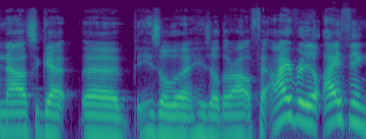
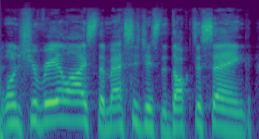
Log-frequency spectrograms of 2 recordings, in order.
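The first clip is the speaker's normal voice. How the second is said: normal talking voice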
